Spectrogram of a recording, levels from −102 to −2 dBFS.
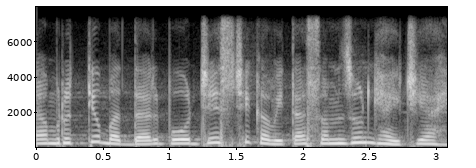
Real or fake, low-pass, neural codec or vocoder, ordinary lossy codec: real; 7.2 kHz; none; none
